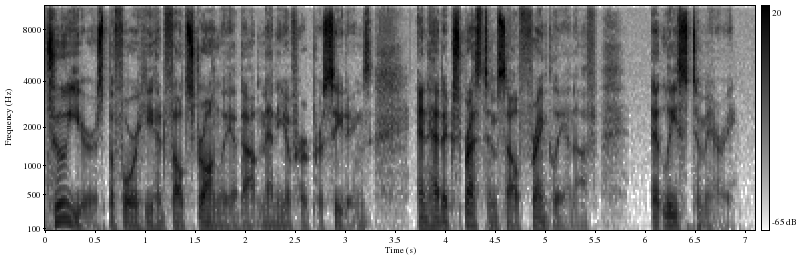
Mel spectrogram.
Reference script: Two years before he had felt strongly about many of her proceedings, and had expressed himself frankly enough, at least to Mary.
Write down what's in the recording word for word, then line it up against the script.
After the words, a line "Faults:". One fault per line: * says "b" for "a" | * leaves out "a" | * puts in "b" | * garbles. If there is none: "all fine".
Two years before he had felt strongly about many of her proceedings, and had expressed himself frankly enough, at least to Mary.
Faults:
all fine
